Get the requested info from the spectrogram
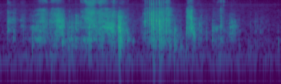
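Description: Rustling and crunching of a hardback picture book's paper pages being handled and turned, in irregular bursts with a sharp click a little under two seconds in.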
